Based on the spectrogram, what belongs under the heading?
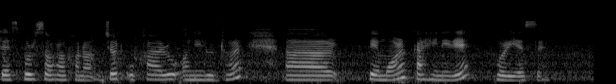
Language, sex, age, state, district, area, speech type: Assamese, female, 30-45, Assam, Sonitpur, rural, spontaneous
